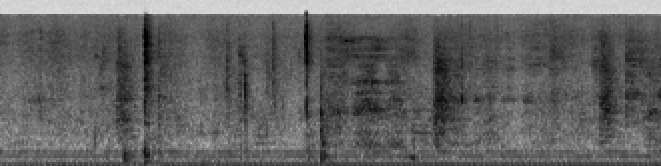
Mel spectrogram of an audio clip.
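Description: A quiet room with a steady low hum, broken by a few faint short sounds from a baby crawling on carpet: one about a second in, one at two seconds and one near the end.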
